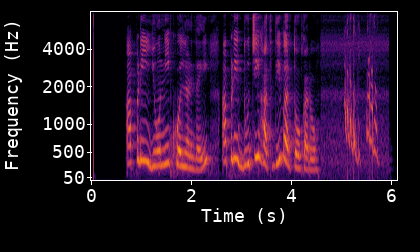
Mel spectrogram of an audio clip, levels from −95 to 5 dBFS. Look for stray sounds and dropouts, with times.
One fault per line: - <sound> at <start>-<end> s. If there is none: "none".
- chirp at 5.1-5.8 s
